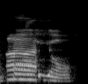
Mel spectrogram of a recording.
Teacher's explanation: The LL changes to a Y sound for us, like yo-yo.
